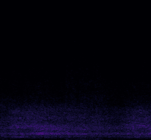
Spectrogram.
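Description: A video game match-day stadium crowd roars in a steady, distant wash of cheering and chanting, with no clear voices standing out.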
